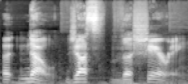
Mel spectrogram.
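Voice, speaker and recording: Man playing an animated, earnest podcast investigator. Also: medium pitch, slow, faint music behind. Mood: eager, earnest. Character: earnest, principled, excitable male podcast investigator. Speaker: podcast host. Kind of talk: naturalistic audio drama dialogue.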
